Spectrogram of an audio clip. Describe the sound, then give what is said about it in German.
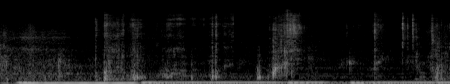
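Crisp, irregular crunches come from a knife cutting through a fresh bell pepper as it is cleaned, with a steady low hum running underneath. “Paprika schneide ich eben und wasche die.”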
